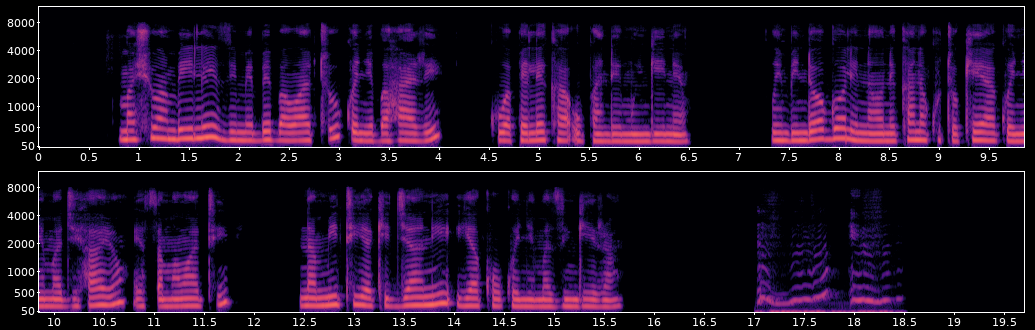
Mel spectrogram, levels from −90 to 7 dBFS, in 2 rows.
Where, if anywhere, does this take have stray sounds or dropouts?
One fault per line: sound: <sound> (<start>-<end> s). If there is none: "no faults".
sound: laugh (17.0-18.6 s)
